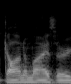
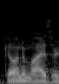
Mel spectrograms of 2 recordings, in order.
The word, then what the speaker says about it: Gonymizer: built at Smith Rx called the gonna Mizer I've heard other names gana miser go knee miser a whole bunch of different ways you can pronounce it doesn't matter to me going to miser is usually what I call it so this is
